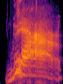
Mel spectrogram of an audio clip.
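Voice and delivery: high, loud shouted blah; frustrated yell. Acted. Venting frustration on the podcast, a loud shouted blah. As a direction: let out a loud exasperated blah. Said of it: "Podcasters be animated".

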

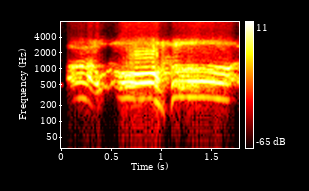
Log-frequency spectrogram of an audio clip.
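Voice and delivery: high, loud choking gasps of pain; choking cry. Retold or imitated. Hairstylist inhaling mace, high loud pained gasps. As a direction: cough out the mace in shock. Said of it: "And I went".

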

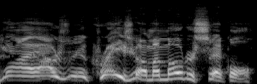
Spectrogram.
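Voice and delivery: put-on crackle it out like an old cowboy sidekick; Walter Brennan. Retelling the painter's motorcycle story in his old-timer voice. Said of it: "he talks like Walter Brennan".

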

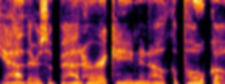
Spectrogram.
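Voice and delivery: mock whisper, quiet and breathy; driver's small talk imitated in a whisper. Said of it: "And she's like".

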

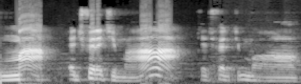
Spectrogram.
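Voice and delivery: change only the pitch of each "ma"; contrasting tones on MA. Shown as a demonstration. Explaining Chinese tones to co-hosts, contrasting tones. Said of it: "só mudar a entonação da sílaba".

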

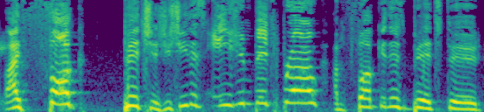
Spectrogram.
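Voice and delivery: high, hammed-up dude-bro brag; super-straight bro. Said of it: "he's super straight".

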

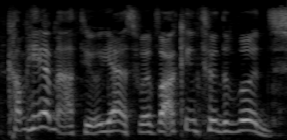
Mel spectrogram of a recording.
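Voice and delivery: slow, soft, high German accent. Shown as a demonstration. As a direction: coax him along in a put-on German accent. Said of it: "speak with your best German accent".

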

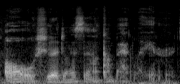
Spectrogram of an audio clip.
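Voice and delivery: unvoiced, hushed aside to himself; imitating a quiet inner whisper; mock whisper. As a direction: whisper it like a private thought while browsing.

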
